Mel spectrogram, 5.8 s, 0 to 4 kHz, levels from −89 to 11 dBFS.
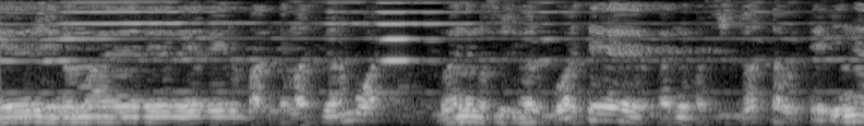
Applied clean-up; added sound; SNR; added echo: classical method WPE with log-MMSE.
